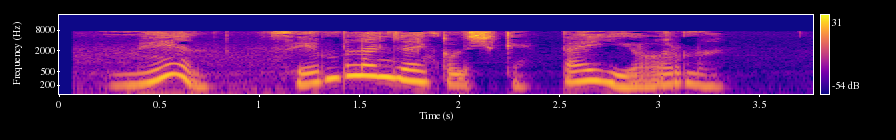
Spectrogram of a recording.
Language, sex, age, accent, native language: Uzbek, female, 18-24, Farg'ona, Uzbek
